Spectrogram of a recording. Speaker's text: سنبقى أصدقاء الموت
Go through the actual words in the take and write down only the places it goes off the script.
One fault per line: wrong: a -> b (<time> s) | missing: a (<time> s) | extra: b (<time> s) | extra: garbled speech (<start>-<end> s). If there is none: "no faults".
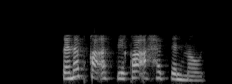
extra: حتى (1.5 s)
